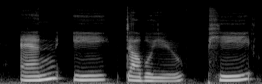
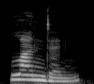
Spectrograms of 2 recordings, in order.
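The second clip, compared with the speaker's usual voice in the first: ordinary delivery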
